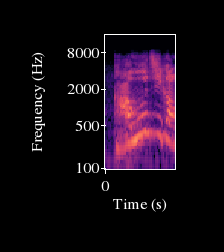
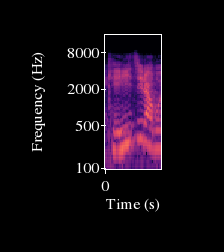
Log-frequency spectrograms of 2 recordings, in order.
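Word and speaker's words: gauge: 근데 게이지 같이 안 생겨서 애들이 이거 나올 때마다 의심해요. 가우지가 뭐예요? 맨날 이렇게 물어봐요. 아, 근데 그게 그렇게 생겼는데 게이지라고 읽어야 돼.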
